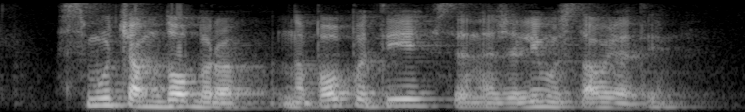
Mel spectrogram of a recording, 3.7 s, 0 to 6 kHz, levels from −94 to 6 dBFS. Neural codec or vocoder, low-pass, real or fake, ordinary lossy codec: none; 5.4 kHz; real; MP3, 48 kbps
